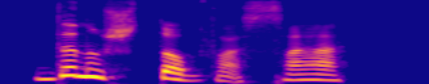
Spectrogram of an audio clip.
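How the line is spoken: Annoyed groan, woman. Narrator (Russian): Простонала раздосадованно, обнаружив, что и без того откровенное ночное платье намокло

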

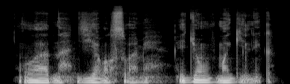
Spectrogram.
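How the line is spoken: Muttering. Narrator (Russian): пробормотал Рамир

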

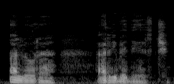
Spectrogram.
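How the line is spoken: Gentle. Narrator (Italian): feci dolcemente

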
